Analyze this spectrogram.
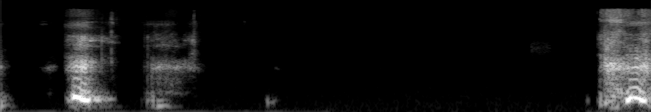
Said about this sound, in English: I don't know why this cough came back.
